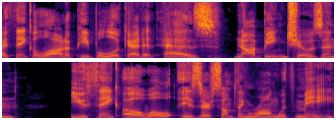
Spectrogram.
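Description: The speech moves at a moderate pace. It is a very clean recording with a silent background. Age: 20s. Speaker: podcast co-host. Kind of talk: casual chat.

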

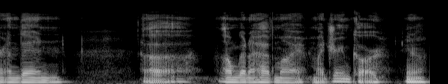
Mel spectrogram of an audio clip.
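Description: A man with an American accent speaks at a fairly low pitch. His voice is somewhat breathy. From Oklahoma, Lawton area. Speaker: entrepreneur, door-to-door salesman. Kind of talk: casual interview. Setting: studio.

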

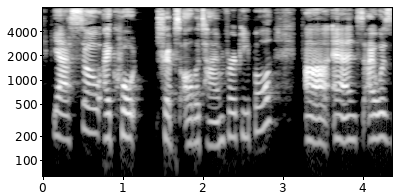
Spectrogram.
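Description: A woman's unremarkable speaking voice, fairly low-pitched with ordinary pitch variation, at a moderate pace, in a very clean recording with a silent background and a dry, close sound without echo. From Chicago. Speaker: travel advisor. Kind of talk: casual interview.

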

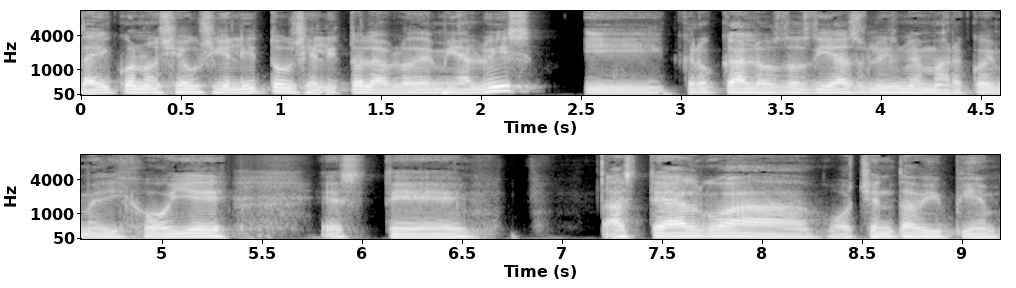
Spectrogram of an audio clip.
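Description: In a very clean recording with a silent background, a man speaks at a moderate pace and medium pitch, his tone dark and mellow and his intonation fairly even. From Mexico City. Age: 20s. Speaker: reggaeton artist and producer. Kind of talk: casual interview.

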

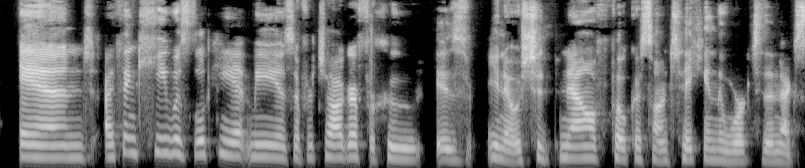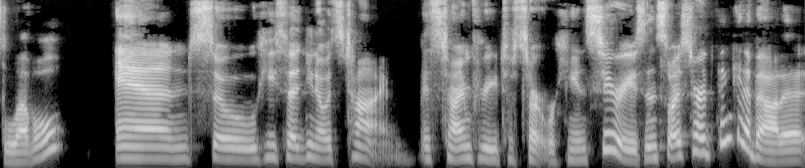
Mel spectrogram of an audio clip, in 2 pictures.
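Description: A woman with a Californian accent at a fairly quick pace, medium pitch, ordinary pitch variation and hardly any pauses, in a dry, close sound with no echo. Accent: General American, Californian. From US West Coast, San Diego. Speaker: photographer. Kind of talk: interview conversation. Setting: podcast studio.

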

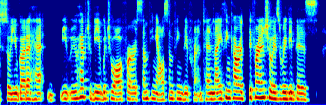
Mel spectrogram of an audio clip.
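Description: With a Portuguese accent, a woman of fairly low pitch talks at a fairly quick pace in a monotone, flat intonation against a quiet background. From Brazil. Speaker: oncologist. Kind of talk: interview.

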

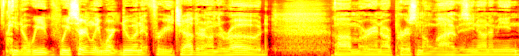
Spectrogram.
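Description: A man talks at a very fast pace in a fairly low pitch with monotone, flat intonation. Noticeable background noise runs under the recording. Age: 30s. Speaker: musician. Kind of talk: casual chat. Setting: studio.

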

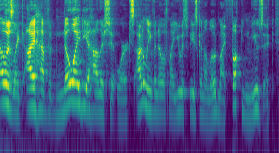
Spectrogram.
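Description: A man with an American accent and an ordinary speaking voice talks at a fairly quick pace. He has hardly any pauses, and his loudness swings widely. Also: fairly high pitch for a man, ordinary pitch variation. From US Midwest (Kansas City area, Missouri). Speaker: DJ and musician. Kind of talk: casual chat.

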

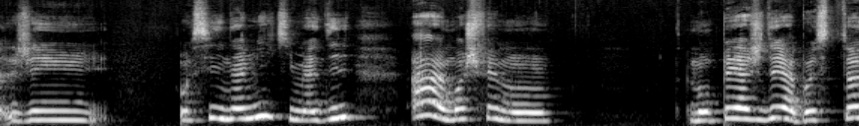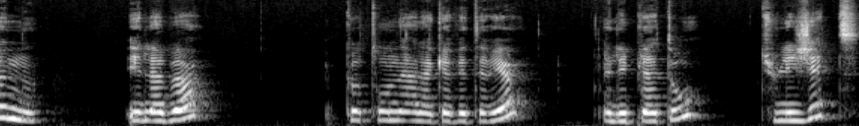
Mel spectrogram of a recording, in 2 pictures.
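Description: Very slowly and with long, frequent pauses, a woman speaks in a high pitch and a dark, mellow tone, her pitch varying in an ordinary way. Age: 20s. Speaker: medical student. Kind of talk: casual interview. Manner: halting, many repetitions.

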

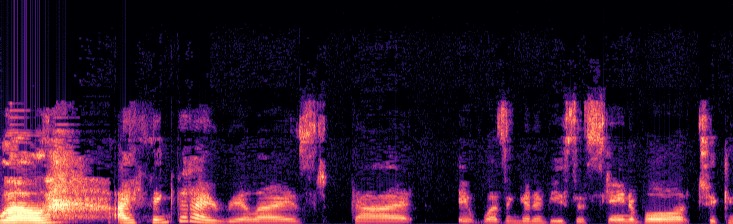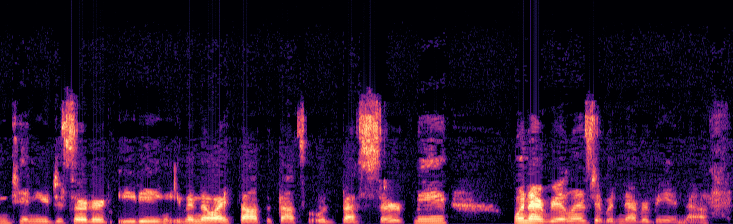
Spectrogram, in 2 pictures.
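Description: Speaking at a fairly quick pace, a woman with a plain, everyday voice keeps to a medium pitch in a dry, close sound with no echo. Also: fairly even intonation. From Colorado, US. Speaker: fitness coach. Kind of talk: casual interview. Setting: live stream.

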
